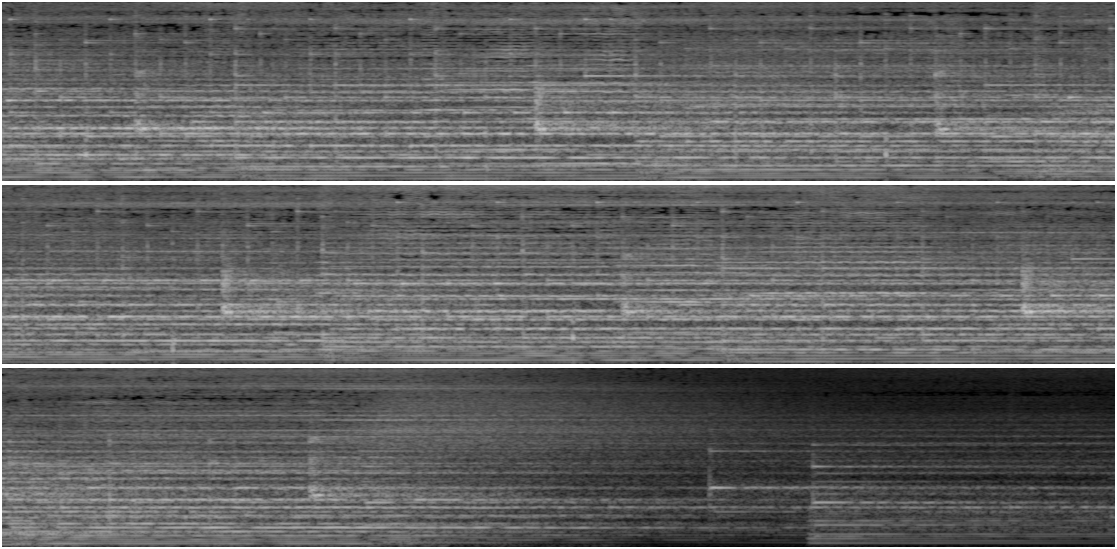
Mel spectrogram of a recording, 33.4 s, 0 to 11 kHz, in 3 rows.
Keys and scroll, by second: 20.7 ctrl+=, 21.0 ctrl+=, 25.5 ctrl+=.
